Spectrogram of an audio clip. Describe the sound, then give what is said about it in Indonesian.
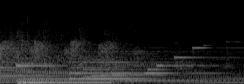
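An audience at a Christian service claps for God, steadily, with a dense, even patter of many hands, while sustained keyboard chords hold underneath throughout. “Berikan tepuk tanganmu yang paling meriah untuk Tuhan”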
